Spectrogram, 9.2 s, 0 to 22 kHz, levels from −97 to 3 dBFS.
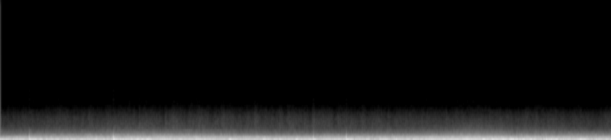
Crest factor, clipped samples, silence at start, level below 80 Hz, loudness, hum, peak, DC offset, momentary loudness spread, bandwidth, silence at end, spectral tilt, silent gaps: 14 dB; under 0.1%; 0 s; -20 dBFS; -16 LUFS; none; 0 dBFS; under 0.1%; 5 LU; 1.8 kHz; 0 s; -14.5 dB/octave; none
